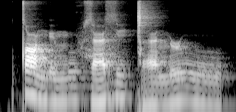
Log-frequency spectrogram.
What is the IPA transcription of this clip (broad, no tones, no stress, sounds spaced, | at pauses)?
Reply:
tˤ u ŋ e m u v z æ z i ɡ͡ǀ æ n ɹ u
